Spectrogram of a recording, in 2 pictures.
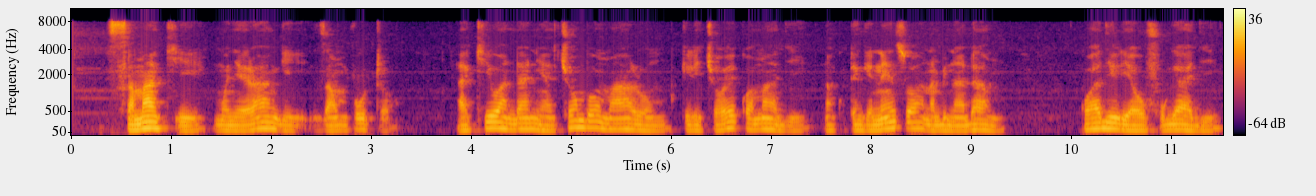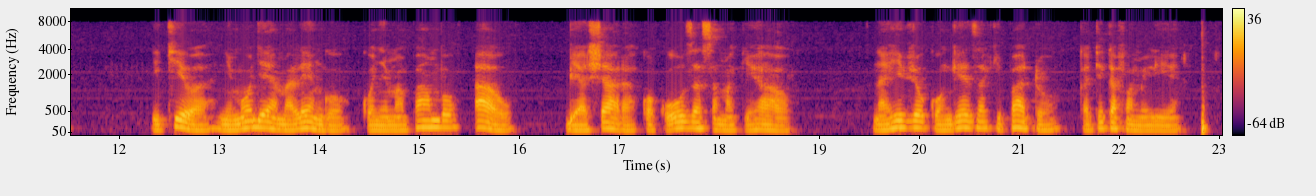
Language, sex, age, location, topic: Swahili, male, 25-35, Dar es Salaam, agriculture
